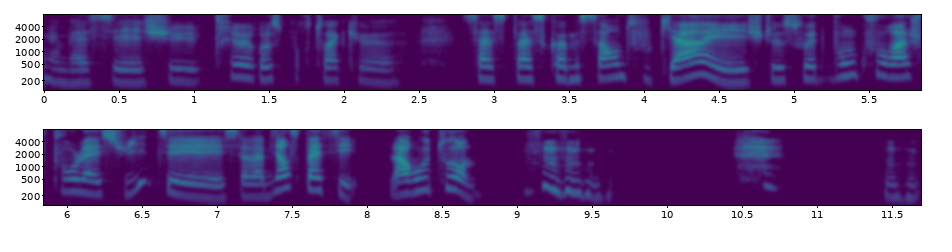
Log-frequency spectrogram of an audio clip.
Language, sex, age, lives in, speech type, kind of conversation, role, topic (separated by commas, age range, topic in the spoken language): French, female, 25-29, France, conversation, podcast, host, Qu’est-ce qui t’aide à reprendre confiance en toi après un échec ?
